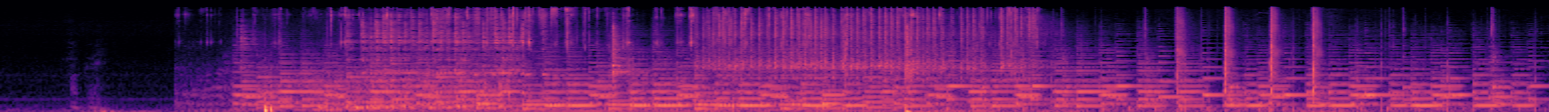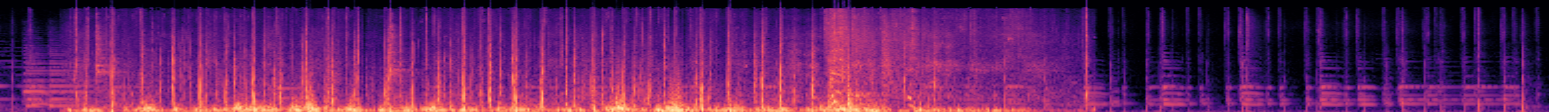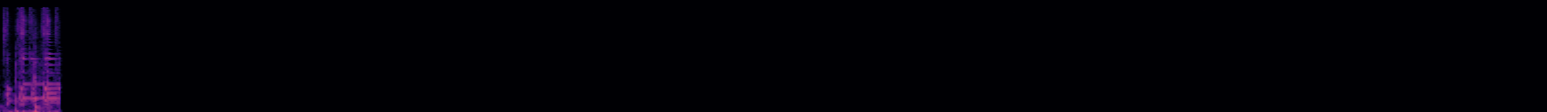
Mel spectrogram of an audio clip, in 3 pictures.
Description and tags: SoundScape RB JudithIria
Soundscape made by pupils at the Ramon Berenguer school, Santa Coloma, Catalunya, Spain; with sounds recorded by pupils at Humpry David, UK; Mobi and Wispelberg, Belgium.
